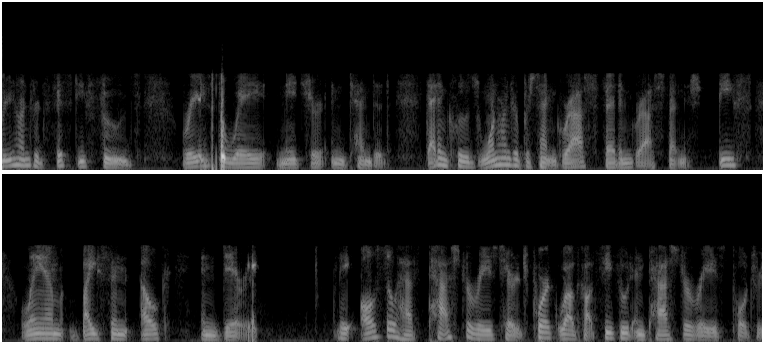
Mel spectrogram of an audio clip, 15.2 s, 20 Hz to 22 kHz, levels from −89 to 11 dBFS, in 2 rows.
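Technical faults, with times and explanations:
Throughout: GSM full-rate codec. The whole clip has the buzzy, gravelly roughness of the original GSM coder, whose sound points to a rate near 13 kbps. It rebuilds the speech from a vocal-tract filter fed by a regular pulse train carrying only every third excitation sample, and nothing above 4 kHz survives. The damage is plainly audible. Unlike bit errors, this is a steady texture over the whole clip, with no sudden breaks.
1.96 to 2.24 s: GSM bit errors. Just before "way nature intended" the speech breaks into squawks and gargling for under a third of a second, a burst that fits roughly a dozen corrupted frames. Flipped bits, at a rate near 3%, scrambled the decoder's filter, pitch and gain values, so the spectrum bends and the level jumps frame by frame. That separates it from the constant codec buzz.
10.02 to 10.16 s: GSM bit errors. Right after "lamb bison elk and" a shorter burst of the same squawking and popping is heard, about 0.14 s long, which suggests roughly half a dozen damaged frames at an error rate near 2.5%. 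Corrupted parameters again distort the spectrum and loudness frame by frame.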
